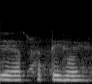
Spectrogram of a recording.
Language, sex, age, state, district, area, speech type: Assamese, female, 45-60, Assam, Barpeta, rural, spontaneous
